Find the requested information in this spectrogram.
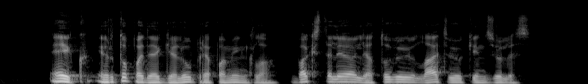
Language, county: Lithuanian, Klaipėda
